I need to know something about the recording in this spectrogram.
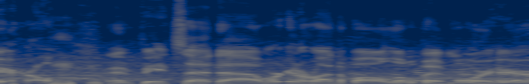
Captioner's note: chuckles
